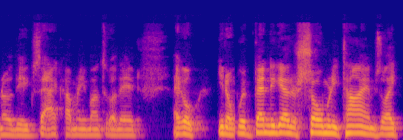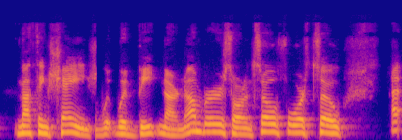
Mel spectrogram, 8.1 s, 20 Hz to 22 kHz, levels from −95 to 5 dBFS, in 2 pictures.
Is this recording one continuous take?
no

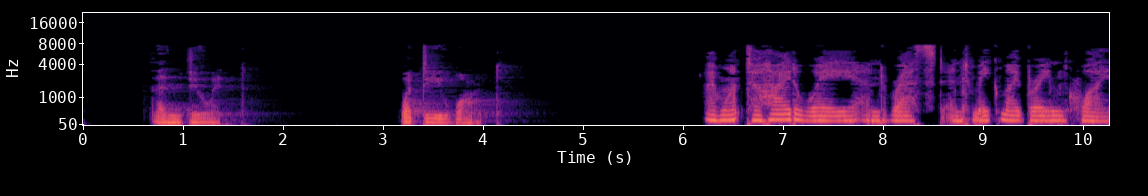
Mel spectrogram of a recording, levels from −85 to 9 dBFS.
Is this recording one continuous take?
yes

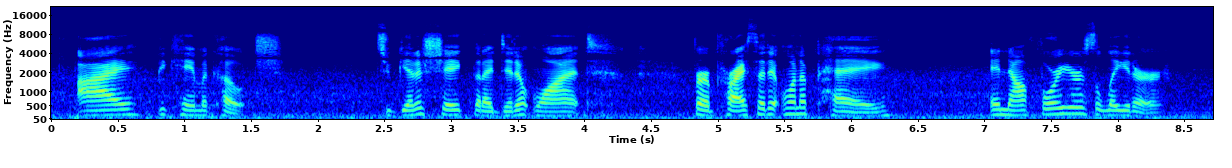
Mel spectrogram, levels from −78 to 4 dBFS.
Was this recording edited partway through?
no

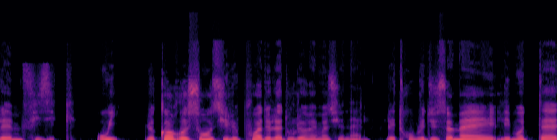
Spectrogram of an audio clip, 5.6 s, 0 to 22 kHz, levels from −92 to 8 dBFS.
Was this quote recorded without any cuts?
no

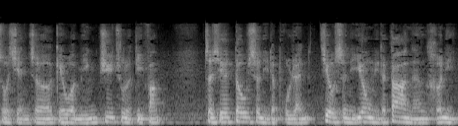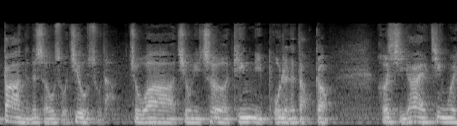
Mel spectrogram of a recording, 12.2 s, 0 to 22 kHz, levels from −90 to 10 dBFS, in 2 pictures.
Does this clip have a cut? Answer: yes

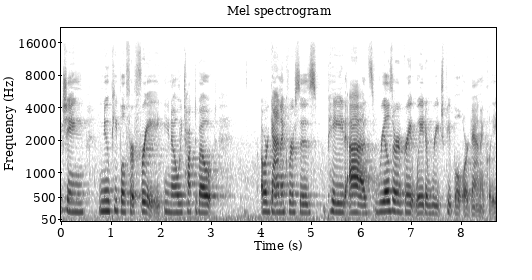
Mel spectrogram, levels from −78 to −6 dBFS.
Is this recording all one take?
yes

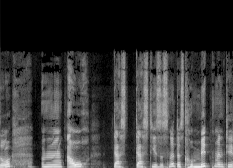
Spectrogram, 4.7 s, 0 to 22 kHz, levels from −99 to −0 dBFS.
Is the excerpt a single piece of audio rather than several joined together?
no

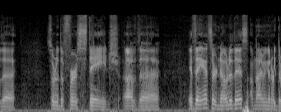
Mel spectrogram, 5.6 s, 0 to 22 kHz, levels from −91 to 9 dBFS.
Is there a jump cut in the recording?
no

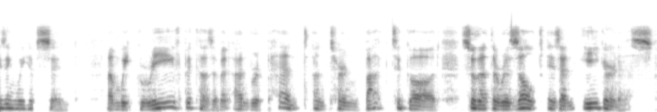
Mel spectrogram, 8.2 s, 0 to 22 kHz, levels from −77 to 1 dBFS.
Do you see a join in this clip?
no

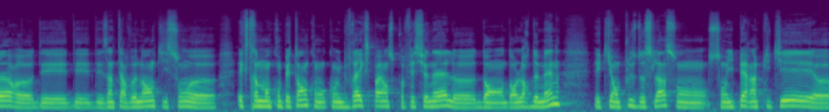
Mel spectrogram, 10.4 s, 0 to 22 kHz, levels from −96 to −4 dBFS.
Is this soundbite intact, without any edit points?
yes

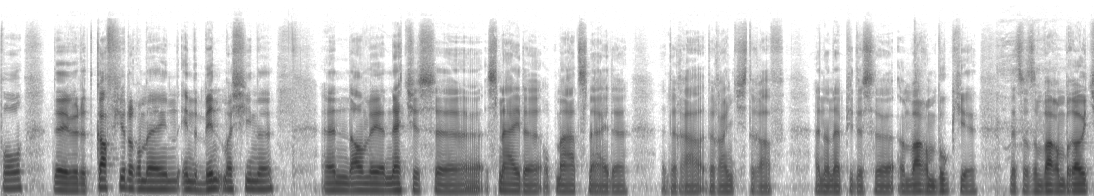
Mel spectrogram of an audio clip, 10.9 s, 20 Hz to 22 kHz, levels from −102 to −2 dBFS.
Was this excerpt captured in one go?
yes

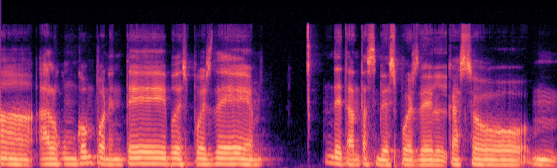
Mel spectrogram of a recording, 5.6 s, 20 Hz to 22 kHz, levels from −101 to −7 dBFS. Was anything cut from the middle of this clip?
yes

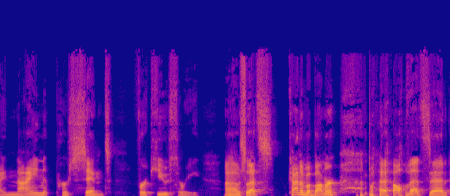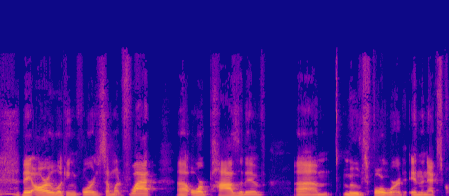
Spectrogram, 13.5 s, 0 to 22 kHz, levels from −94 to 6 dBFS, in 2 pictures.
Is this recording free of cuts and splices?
yes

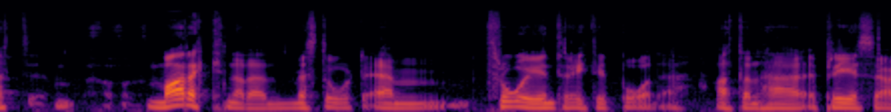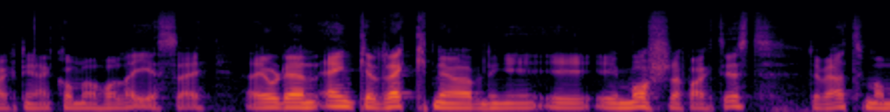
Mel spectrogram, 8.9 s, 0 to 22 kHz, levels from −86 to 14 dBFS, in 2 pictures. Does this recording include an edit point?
yes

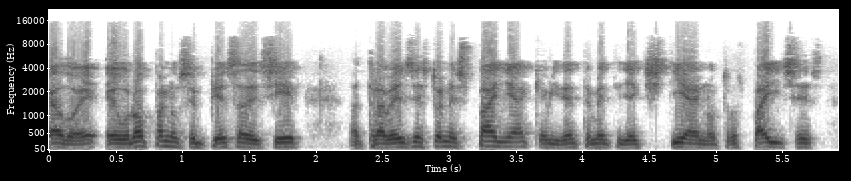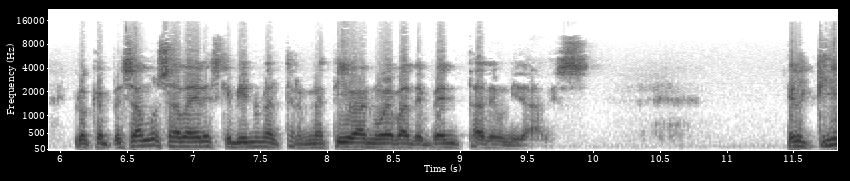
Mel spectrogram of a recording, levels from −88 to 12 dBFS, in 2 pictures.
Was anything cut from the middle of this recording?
yes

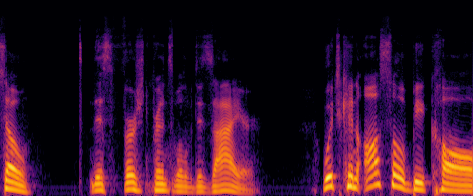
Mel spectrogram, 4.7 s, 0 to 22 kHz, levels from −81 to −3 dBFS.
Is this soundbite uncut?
yes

